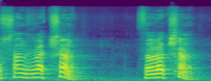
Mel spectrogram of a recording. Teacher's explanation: मूर्धा से उच्चरित होने वाला पंचम वर्ण है ण, ण, ये है ण।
